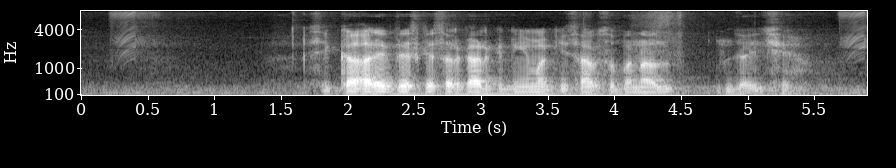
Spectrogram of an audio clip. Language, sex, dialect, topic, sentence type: Maithili, male, Bajjika, banking, statement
